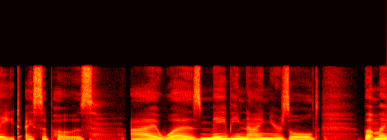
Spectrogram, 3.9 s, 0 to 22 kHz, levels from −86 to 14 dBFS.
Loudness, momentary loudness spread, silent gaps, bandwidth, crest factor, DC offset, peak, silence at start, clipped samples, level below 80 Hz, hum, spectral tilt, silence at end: -17 LUFS; 12 LU; 1.27-1.31 s; 12 kHz; 16 dB; under 0.1%; -2 dBFS; 0 s; under 0.1%; -60 dBFS; none; -5.5 dB/octave; 0 s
